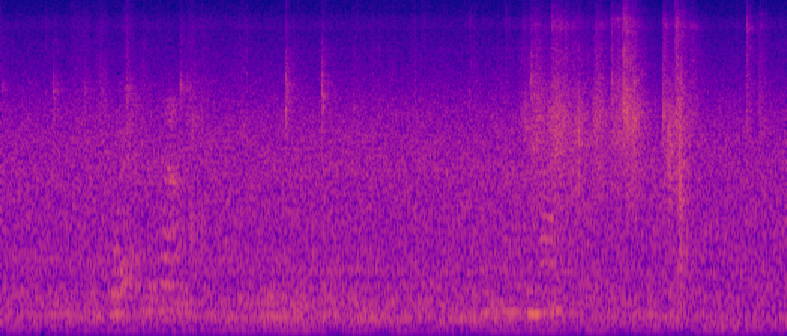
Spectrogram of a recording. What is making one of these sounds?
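Tissue paper rustles and crinkles as it is folded by hand.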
